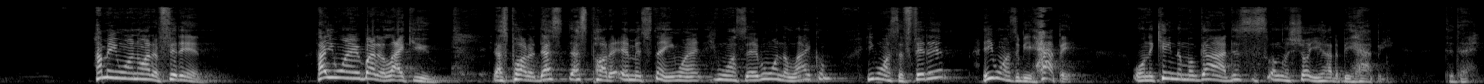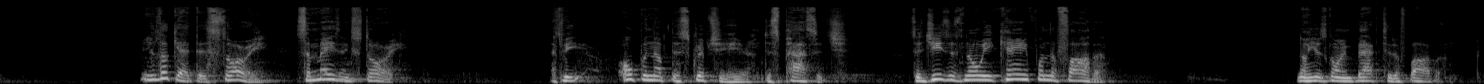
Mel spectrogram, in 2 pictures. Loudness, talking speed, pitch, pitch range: -25 LUFS, 185 wpm, 175 Hz, 145-220 Hz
